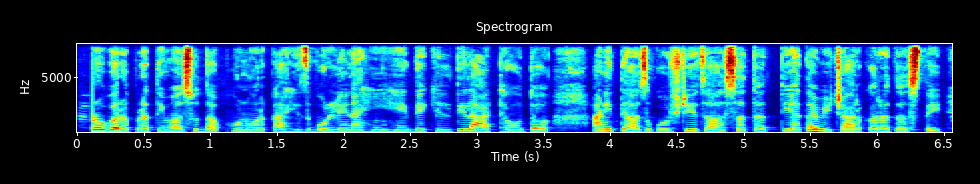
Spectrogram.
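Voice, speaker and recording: Man retelling a story at an easy pace. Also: fairly high pitch. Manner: steady, plain retelling. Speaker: serial episode reviewer. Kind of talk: storytelling recap.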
